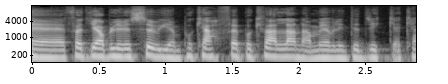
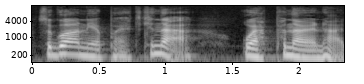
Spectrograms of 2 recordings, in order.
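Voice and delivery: ordinary delivery

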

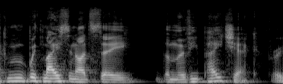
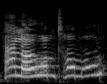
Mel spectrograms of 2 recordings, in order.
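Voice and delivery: put-on much higher little British boy voice; squeaky mock Tom Holland, far up in pitch; Tom Holland impression. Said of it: "No, it's like this".

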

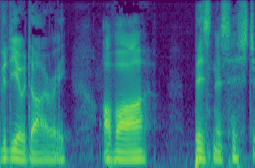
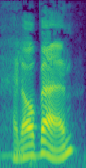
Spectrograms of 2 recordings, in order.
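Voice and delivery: loud, higher Swedish greeting; Swedish accent; 4 semitones higher, 9 dB louder, slower than usual. Shown as a demonstration. Co-host prompts the old bit, loud Swedish accent. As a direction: call out hello in a mock Swedish voice. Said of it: "I love your Swedish one".

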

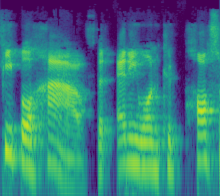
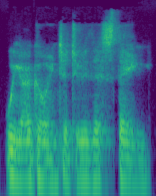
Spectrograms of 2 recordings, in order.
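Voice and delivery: low, soft, intense half-whisper; intense whispery imitation; 5 semitones lower, 13 dB quieter than usual. Imitating the brooding hero's low intense whisper. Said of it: "in a very intense voice, but it's slightly whispery".

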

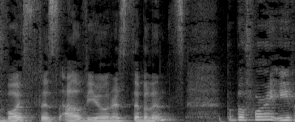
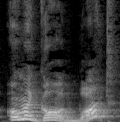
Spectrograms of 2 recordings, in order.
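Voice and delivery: shocked surprise; 4 semitones higher, 8 dB louder, slower than usual. Real, not acted. Flatmate reveals she is pregnant.

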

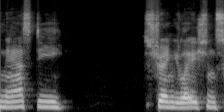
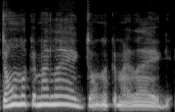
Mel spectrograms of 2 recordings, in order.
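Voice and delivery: high, urgent cry; retold yell; 5 semitones higher than usual. Injured woman yells at her sister, high and urgent. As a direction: shout it up high in alarm. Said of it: "And I yelled".

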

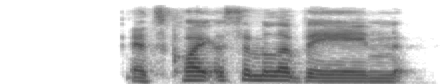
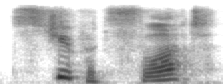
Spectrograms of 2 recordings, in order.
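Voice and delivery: high, slow computer-generated voice; imitated computer voice; 9 semitones higher, 3 dB louder, slower than usual. Host quoting a drag act's sound bite, imitated computer voice. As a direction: imitate a synthetic voice sound bite, pitched up and drawn out. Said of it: "like, a computer-generated voice that just says".

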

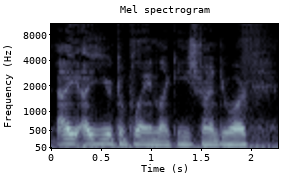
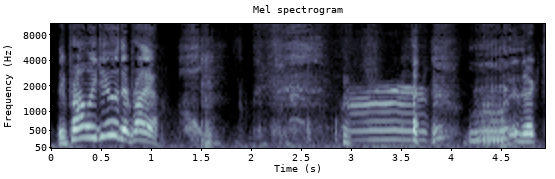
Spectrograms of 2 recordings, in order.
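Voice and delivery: high, loud, laughing through the words; 10 semitones higher, 5 dB louder than usual. Real, not acted. Picturing Wookiees eating Ewoks, laughing hard. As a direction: crack up while talking.

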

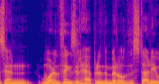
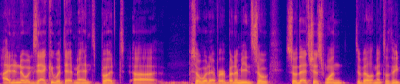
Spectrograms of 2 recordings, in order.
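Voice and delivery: ordinary delivery

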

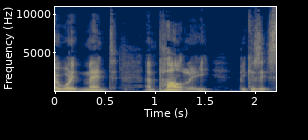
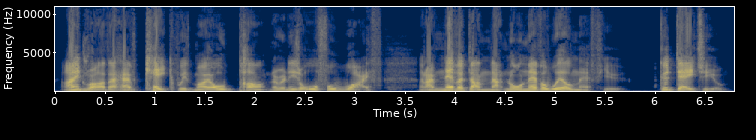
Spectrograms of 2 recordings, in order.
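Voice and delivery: higher, louder boss voice of a sneering Scrooge; stern miser boss; 6 semitones higher, 8 dB louder than usual. Acted. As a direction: bark it down at the clerk. Scrooge refuses nephew.

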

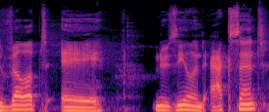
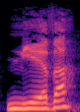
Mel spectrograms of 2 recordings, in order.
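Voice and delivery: New Zealand accent; 4 semitones higher than usual. Shown as a demonstration. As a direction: say "Never" the Kiwi way, "nɪðə". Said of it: "which I will now demonstrate for you".

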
